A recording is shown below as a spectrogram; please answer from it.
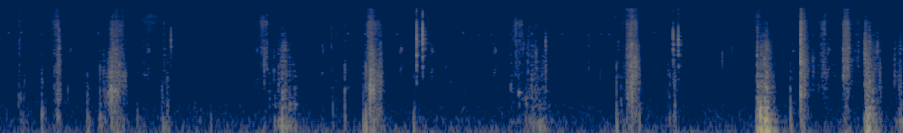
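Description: Long-handled shovel chopping and scraping into soil in a hand-dug hole, a crunch with each irregular stroke about every second, the heaviest strokes near the end.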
